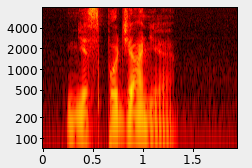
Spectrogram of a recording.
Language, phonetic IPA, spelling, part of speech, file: Polish, [ˌɲɛspɔˈd͡ʑä̃ɲɛ], niespodzianie, adverb, Pl-niespodzianie.ogg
